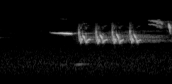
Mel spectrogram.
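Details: Common Redstart song: a single clear whistled note at the start, then a fast run of short buzzy, jangling trilled phrases ending in a high twitter, with no other sounds.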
